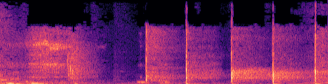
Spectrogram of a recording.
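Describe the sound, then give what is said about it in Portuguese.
Five sharp, crisp hand claps in a slow, steady rhythm, each one bright and snappy. A short stretch of muffled, indistinct sound comes before the clapping starts. “Palmas!”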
